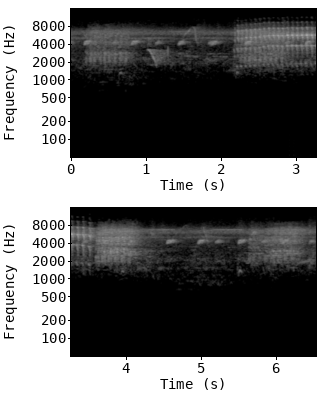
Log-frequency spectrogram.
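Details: A wild Ringed kingfisher (Megaceryle torquata), Pantanal, gives a loud, harsh, rapid rattle lasting about a second, with softer high chirps from other small birds repeating in the background.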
